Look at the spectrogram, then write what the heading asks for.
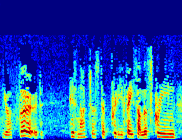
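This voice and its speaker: In an old-time radio drama, an actress plays a bitter, proud, middle-aged wife who has been wronged, delivering her lines in an articulate, cutting, deliberate way. Her voice is lowish and lightly acted, heard through a tinny, noisy old recording.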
